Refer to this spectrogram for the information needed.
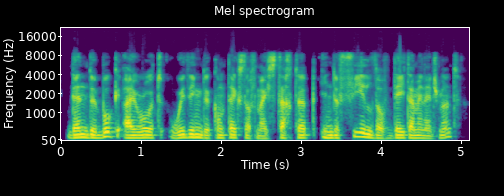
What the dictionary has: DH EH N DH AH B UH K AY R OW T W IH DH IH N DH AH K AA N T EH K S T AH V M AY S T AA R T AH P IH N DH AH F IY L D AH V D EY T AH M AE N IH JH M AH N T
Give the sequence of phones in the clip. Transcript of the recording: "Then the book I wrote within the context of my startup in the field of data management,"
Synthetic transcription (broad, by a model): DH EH N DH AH B UH K AY R OW T W IH DH IH N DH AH K AA N T EH K S T AH V M AY S T AA R T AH P IH N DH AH F IY L D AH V D EY T AH M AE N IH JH M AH N T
